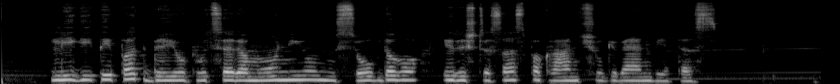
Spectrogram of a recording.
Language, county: Lithuanian, Šiauliai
